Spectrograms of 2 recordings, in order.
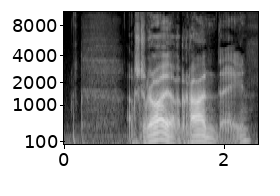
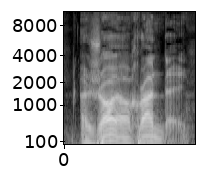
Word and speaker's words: Rio Grande: But I had obtained a very serious, after moving here to Rio Grande, at least that's how it's supposed to be pronounced. I still never get it right.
